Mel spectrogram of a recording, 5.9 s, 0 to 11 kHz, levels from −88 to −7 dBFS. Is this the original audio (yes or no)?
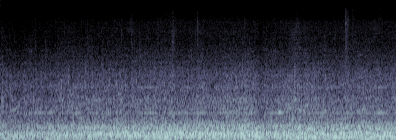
yes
